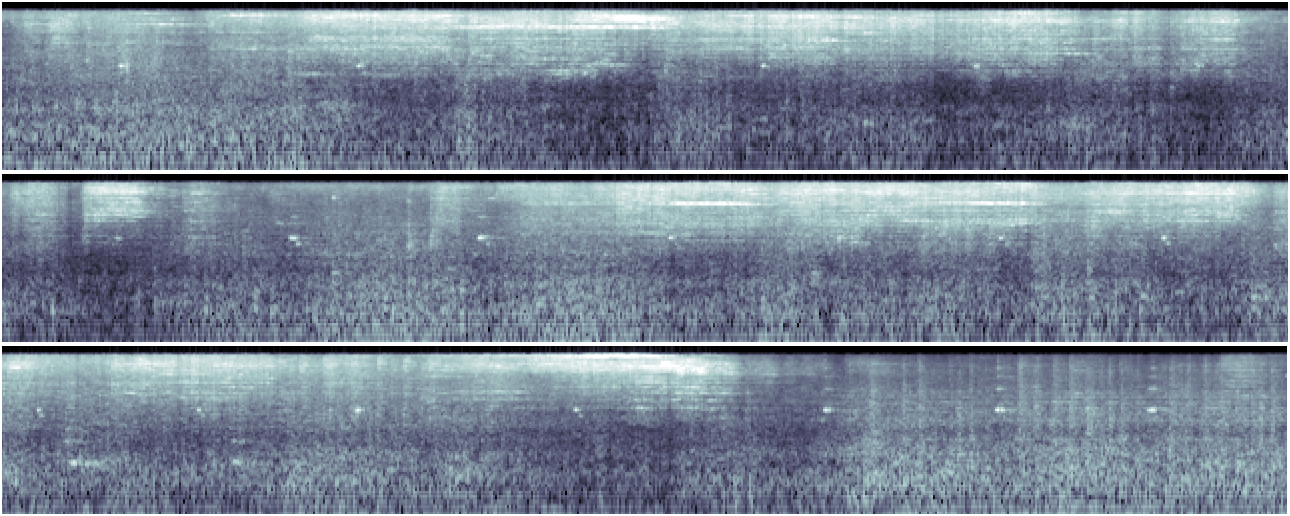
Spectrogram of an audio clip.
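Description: Freight cars of a passing train rolling by close at hand: steady wheel-on-rail noise with clicking of wheels over rail joints and thin high squealing tones at times.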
